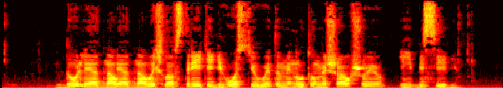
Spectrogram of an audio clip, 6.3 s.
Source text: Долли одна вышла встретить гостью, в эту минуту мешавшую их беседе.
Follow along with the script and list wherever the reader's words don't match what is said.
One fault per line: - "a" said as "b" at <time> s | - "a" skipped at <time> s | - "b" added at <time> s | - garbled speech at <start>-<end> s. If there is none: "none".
- "одна" added at 1.5 s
